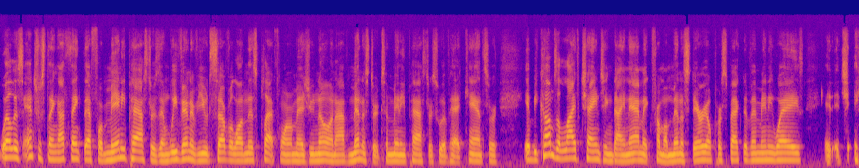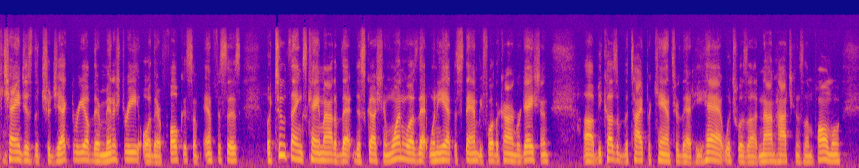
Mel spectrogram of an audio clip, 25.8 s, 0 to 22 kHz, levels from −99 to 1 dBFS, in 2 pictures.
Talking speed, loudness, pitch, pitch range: 215 wpm, -21 LUFS, 125 Hz, 115-140 Hz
